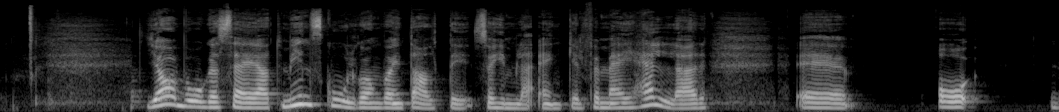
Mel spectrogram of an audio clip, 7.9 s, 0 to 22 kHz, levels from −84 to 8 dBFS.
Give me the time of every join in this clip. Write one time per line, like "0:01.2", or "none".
0:01.0
0:05.8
